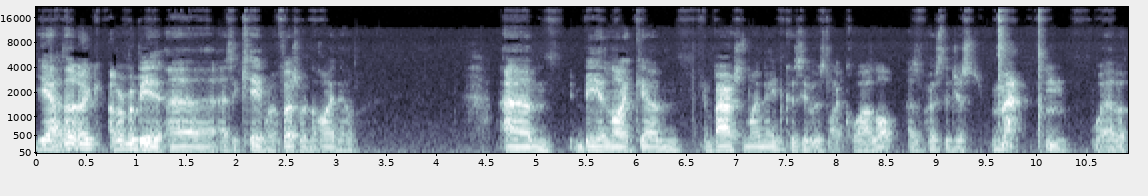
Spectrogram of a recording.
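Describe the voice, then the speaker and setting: At a moderate pace, a man speaks with fairly even intonation in a very deep, low pitch. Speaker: podcast host. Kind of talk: casual chat.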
